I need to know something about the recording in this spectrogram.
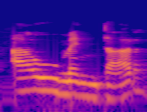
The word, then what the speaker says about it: aumentar: Ensuite, j'ai mis le verbe, attention à la prononciation, le verbe aumentar, j'ai exagéré la prononciation exprès. En français, ça veut dire augmenter. Et vous voyez la différence de prononciation qu'il y a entre AU en espagnol et AU en français. En espagnol, on a deux sons, AU, et en français, on a un seul son, O.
